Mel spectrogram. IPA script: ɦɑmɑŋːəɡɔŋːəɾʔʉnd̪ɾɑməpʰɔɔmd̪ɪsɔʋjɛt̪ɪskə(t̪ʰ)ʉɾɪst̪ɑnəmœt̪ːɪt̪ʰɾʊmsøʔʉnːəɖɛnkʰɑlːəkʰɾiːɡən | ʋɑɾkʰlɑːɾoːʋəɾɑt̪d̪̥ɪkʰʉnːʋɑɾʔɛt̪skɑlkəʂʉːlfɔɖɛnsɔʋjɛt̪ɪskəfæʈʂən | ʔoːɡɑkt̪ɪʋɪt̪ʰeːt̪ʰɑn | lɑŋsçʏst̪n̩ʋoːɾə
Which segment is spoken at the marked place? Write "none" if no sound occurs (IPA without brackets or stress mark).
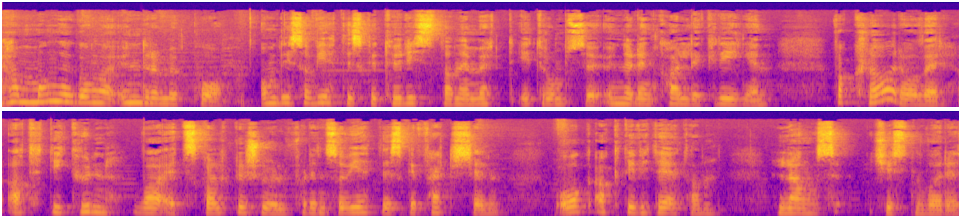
t̪ʰ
